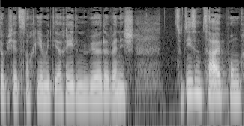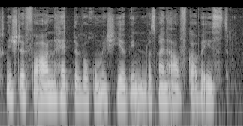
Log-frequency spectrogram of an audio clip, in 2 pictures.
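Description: With a Swiss accent, a woman talks at a fairly slow pace in a dark, mellow tone, her fairly low pitch held in monotone, flat intonation, on a very clean recording with a silent background. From Switzerland. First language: Swiss German (speaking German). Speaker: life coach. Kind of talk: solo podcast monologue.

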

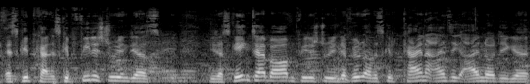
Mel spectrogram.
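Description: A man with a fairly high voice speaks at a very fast pace and with ordinary pitch variation while crowd noise fills the background. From Ratingen near Düsseldorf, Germany. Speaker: podcast host. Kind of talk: casual chat. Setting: recorded at a press event.

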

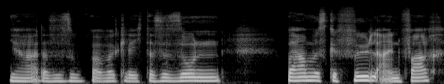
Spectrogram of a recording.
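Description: A woman with a Spanish accent, her pitch very deep and low, her intonation monotone and flat. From Ecuador (Quito). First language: Spanish (speaking German). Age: 30s. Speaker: immigrant guest. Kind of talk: casual interview. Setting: camper van.

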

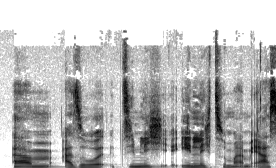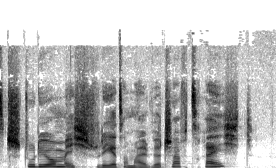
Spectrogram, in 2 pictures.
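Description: In an unremarkable speaking voice, a woman talks fairly slowly at a medium pitch with ordinary pitch variation and hardly any pauses. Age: young. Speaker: local election candidate. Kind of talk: casual interview.

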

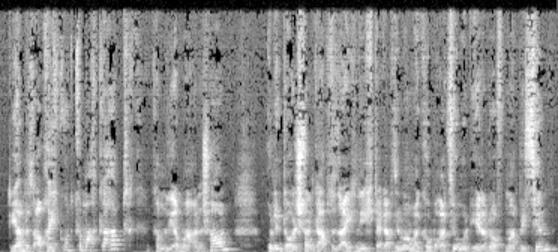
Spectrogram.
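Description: A man with a fairly high pitch talks at a very fast pace over noticeable background noise. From Baden, southwestern Germany. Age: 50s. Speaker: fashion industry executive and consultant. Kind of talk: interview. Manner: halting, with many fillers.

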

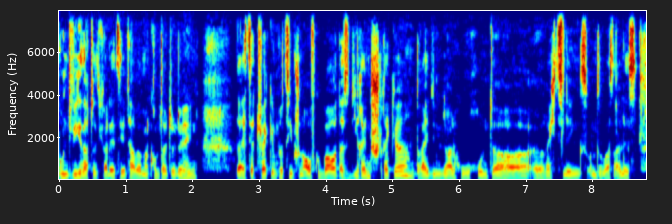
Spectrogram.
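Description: Ordinary pitch variation marks this fairly quick delivery. Noticeable background noise is present throughout. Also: man, fairly high pitch for a man. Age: 40s. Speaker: amateur racing drone pilot. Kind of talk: interview.

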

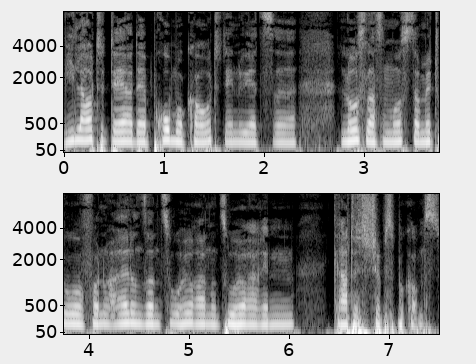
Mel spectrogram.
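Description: With a dark, mellow tone, a man speaks at a fairly high pitch and moderate pace in a monotone, flat intonation. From Essen, Ruhr area, Germany. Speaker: podcast co-host. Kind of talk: casual chat.

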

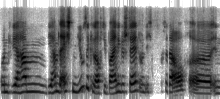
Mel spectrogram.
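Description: A woman speaks in a normal speaking voice. Her pitch sits fairly high, and her pace is moderate. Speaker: TV and radio presenter, voice-over speaker. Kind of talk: casual chat.

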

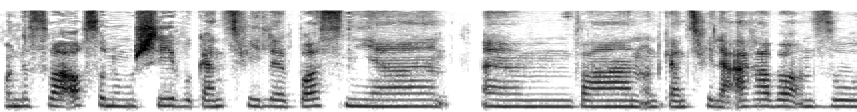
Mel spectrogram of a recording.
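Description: At a moderate pace with hardly any pauses, a woman speaks in a somewhat breathy, medium-pitched voice with monotone, flat intonation. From Konstanz, southern Germany (Turkish family). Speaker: podcaster. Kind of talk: casual chat.

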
